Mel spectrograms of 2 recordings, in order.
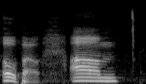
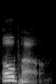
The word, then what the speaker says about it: Oppo: And when they answered the phone, they answered it Oppo. So I said, okay, they're Oppo. That's where I came from. But I wanted to check because I've seen lots of people say Oppo, including, at conferences or, like Tyle Hertzen when he went and checked out their PM1 and PM2 and PM3 headphones, and he called them Oppo, and they didn't correct him.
